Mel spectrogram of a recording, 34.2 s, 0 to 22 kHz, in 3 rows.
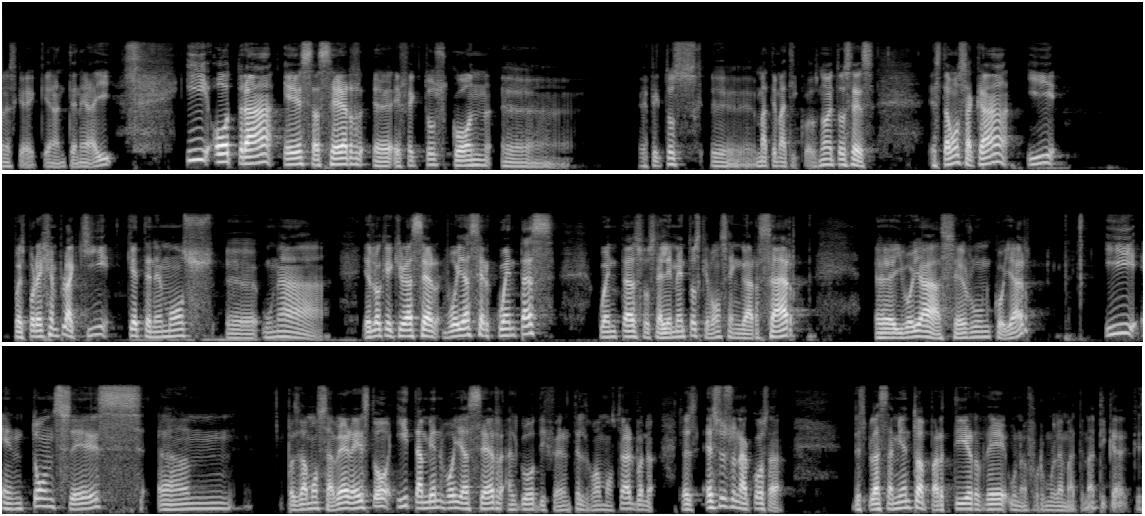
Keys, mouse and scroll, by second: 13.1-14.8 middle drag.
